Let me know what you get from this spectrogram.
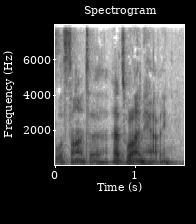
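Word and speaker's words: Lasanta: I do know it's pronounced La Santa.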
